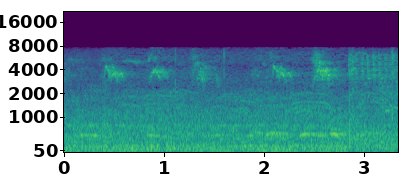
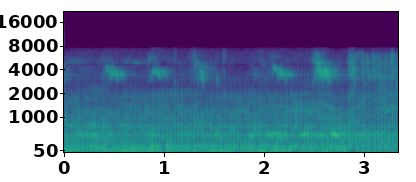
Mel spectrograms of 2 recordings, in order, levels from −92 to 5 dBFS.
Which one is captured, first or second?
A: first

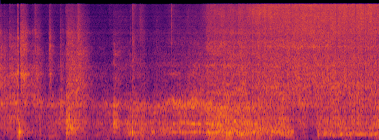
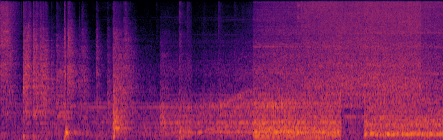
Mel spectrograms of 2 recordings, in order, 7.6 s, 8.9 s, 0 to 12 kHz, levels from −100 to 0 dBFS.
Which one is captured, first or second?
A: second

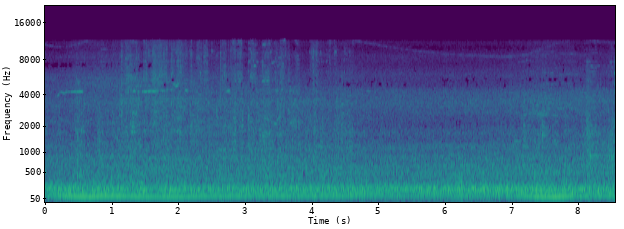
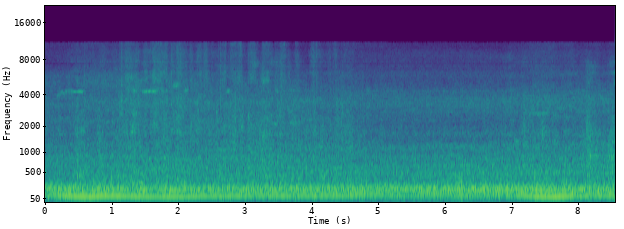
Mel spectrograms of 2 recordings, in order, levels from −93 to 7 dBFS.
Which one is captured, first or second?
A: first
